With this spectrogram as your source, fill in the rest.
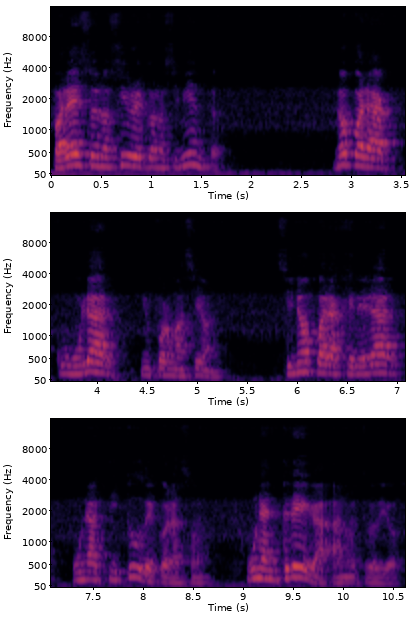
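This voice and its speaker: A high-pitched man preaches with emphasis, dragging out key phrases and tossing rhetorical questions to the congregation. His voice rings through a reverberant hall. The recording sounds dull and lo-fi. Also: expressive, moderate pace. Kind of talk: sermon.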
